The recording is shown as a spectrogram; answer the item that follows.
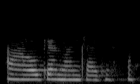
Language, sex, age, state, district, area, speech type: Telugu, female, 18-30, Telangana, Jangaon, urban, conversation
